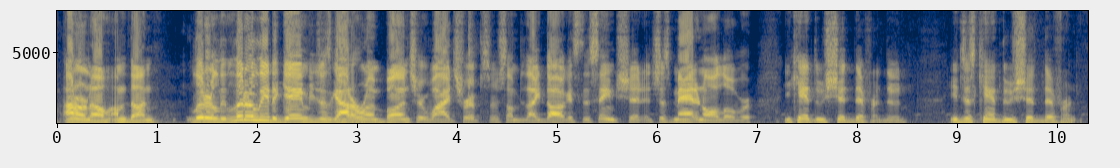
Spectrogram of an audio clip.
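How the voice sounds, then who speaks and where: There's no echo on this clip of an American man in his 30s streaming a game from a compact, monitor-filled room. His mid-range voice sounds pushed and bright as he curses and grumbles through live commentary.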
